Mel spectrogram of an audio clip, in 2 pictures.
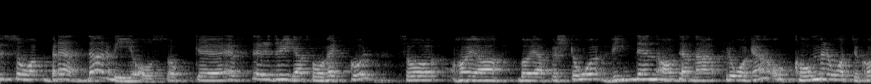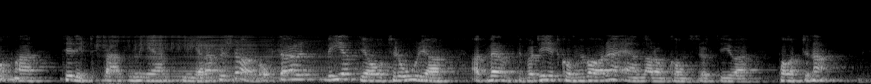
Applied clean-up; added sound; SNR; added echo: neural separator model SepFormer DNS4.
